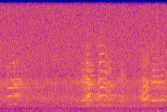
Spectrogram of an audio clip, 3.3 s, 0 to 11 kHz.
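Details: Several Canada geese calling on a Thursday night, 26 October 2017, at Sapsucker Woods Pond, Cornell Lab of Ornithology, amid fly-overs and landings: bursts of harsh honking in quick succession, then a brief click, with constant low background hum.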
